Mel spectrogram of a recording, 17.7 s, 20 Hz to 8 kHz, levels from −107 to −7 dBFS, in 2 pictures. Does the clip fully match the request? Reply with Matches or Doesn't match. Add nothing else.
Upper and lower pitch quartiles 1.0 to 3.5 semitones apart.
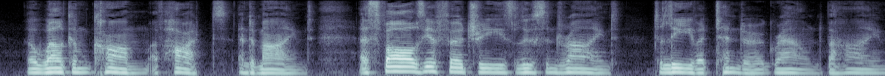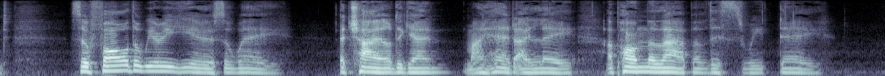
Matches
